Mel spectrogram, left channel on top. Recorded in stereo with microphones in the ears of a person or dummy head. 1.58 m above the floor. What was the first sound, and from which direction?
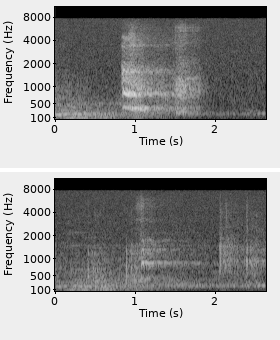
Only background noise.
